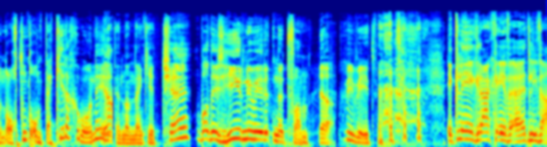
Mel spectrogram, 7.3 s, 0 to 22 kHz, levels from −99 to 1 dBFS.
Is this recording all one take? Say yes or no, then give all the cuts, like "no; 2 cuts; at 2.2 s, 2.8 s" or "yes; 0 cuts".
no; 2 cuts; at 1.5 s, 4.5 s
